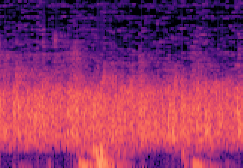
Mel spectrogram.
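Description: Audience applauding steadily at the end of a talk.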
